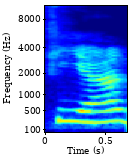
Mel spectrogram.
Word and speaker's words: vier: Pero la V corta en alemán a veces tiene sonido de F. Eh, muchas veces de hecho. Y que es como este ejemplo del Vier, del número cuatro que habíamos visto, de que que suena casi como Fear en inglés de miedo, ¿no? Como una F.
